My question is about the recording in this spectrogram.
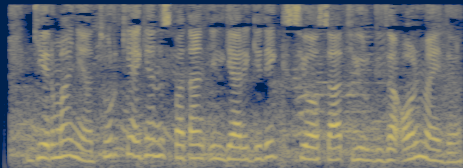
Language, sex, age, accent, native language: Uzbek, female, 19-29, Toshkent shahri, Uzbek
